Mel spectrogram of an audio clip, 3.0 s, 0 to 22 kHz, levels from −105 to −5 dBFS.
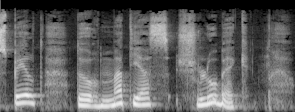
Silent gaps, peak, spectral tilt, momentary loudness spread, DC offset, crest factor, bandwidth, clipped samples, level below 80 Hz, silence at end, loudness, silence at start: none; -4 dBFS; -4.5 dB/octave; 13 LU; under 0.1%; 16 dB; 16 kHz; under 0.1%; -64 dBFS; 0.1 s; -19 LUFS; 0 s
